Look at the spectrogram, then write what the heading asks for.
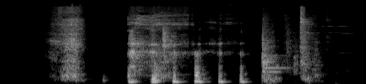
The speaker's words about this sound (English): I coughed, and like a bunch of people at me, like, I don't have the Rona.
